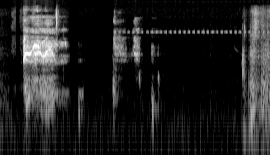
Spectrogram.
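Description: Thin, high cricket chirping pulses in a quick, steady rhythm, played from a laptop, sounding played through a small speaker, following a loud rough burst of noise and some scattered clatter.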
